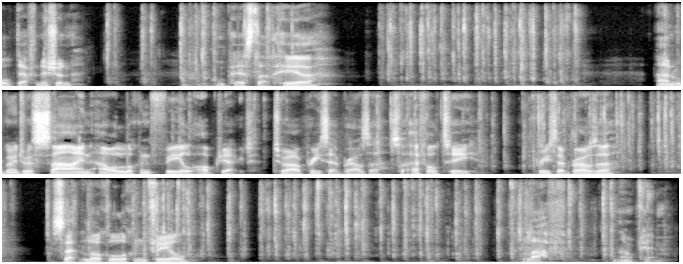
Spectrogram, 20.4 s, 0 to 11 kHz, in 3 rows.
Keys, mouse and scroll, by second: 0.2 click, 8.3 click, 8.5 click.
